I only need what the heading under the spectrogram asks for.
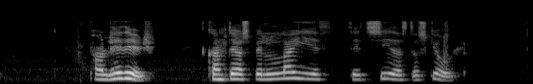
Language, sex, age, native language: Icelandic, male, 11, Icelandic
